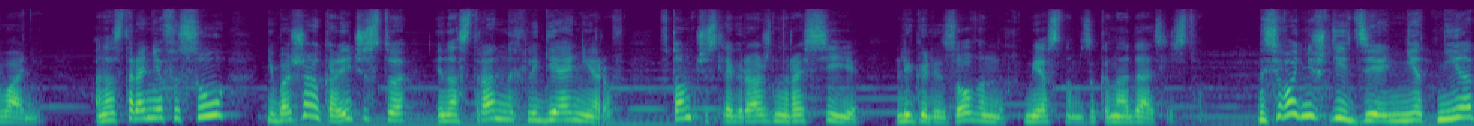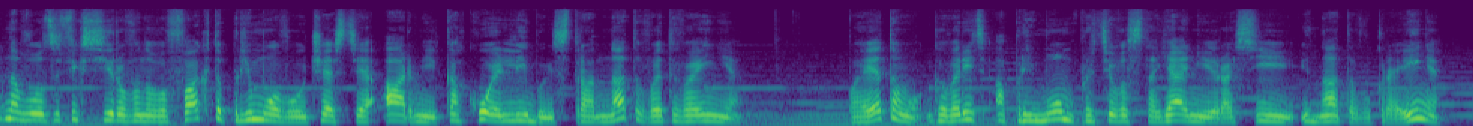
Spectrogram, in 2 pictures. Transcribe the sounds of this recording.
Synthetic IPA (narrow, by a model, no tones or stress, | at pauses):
vanʲɪ̰j | ɐnəst̪əɾɐnʲefəsəu | nʲɪbɐlʲʂo̞jəkɐlʲit͡ɕɪst̪vəɪnɐst̪ɾanːɨxlʲɪɡʲɪɐnʲe̞ɾə̰fːt̪o̞mt͡ɕɪ̥sʲlʲe̞ɡɾaʐd̪ənrɐsʲijɪ | lʲɪɡəlʲɪzo̞vənːɨxmʲe̞snɨmzəkənɐd̪atʲɪ̰lʲst̪və̰m | nəsʲɪvo̞dʲnʲɪʂnʲɪjdʲenʲːe̞t̪nʲɪɐd̪nɐvo̞zəfʲɪksʲiɾəvənːəvəfakt̪əpɾʲɪmo̞vəʊt͡ɕæsʲtʲɪjəʔarmʲɪːkɐko̞jəlʲibəɪst̪ɾanːat̪əvɛt̪əjvɐjnʲe̞̰ | pɐɛt̪əmʊ̰ɡəvɐɾʲitʲɐpɾʲɪmo̞mpɾətʲɪvəst̪ɐjænʲɪːɾɐsʲijɪʔːnat̪əvʊkɾɐ̰inʲɪ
